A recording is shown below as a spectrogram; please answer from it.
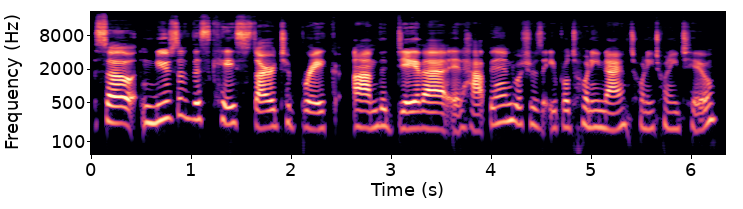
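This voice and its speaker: A woman's voice: fairly low pitch, normal speed, a bit bright, smooth, dry recording. A woman co-hosting a true crime podcast in a loose, chatty way, full of fillers and laughs. She sounds a little congested. Her voice sits close and dry on the microphone with no room around it. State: congested from allergies. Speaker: podcast co-host.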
